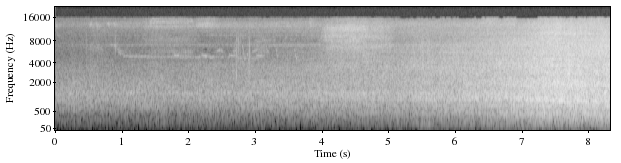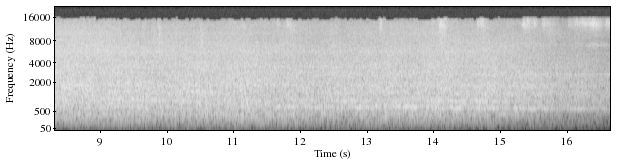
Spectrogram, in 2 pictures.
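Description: ICE 3 high-speed electric train passing through at speed: a rushing noise swells over several seconds, stays loud for about eight seconds as the train goes by, then fades. A high whine running through it slides slowly down in pitch.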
